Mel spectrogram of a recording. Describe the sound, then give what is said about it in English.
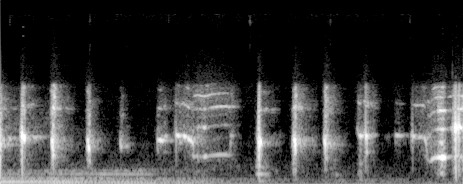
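A game call imitates a chicken: a series of sharp clucks in an uneven rhythm, broken by a short warbling squawk in the middle, with no one talking. “Do a chicken.”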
